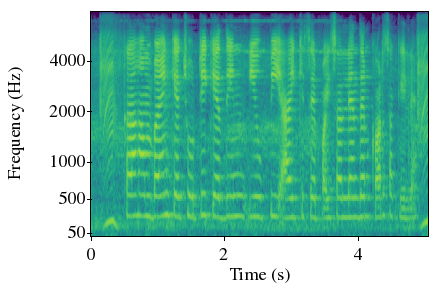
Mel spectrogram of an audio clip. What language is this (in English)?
Bhojpuri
